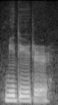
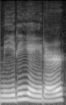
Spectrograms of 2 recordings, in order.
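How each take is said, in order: First: The vowels are poorly articulated and blurred. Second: The vowels are pronounced clearly. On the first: The speaker calls it wrong. "I couldn't pronounce the vowels very well in that word" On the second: The speaker calls it right. "instead of saying mediator"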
